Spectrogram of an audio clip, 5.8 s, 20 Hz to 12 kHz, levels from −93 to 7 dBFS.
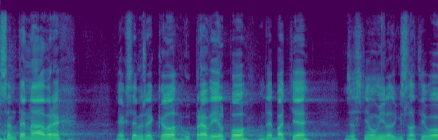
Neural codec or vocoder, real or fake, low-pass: none; real; 10.8 kHz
